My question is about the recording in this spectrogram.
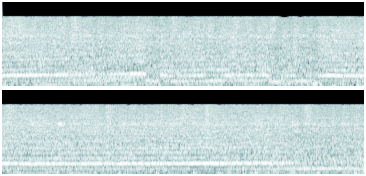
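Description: Turbocharged Suzuki Hayabusa inline-four with a GSX-R exhaust pulling hard at high speed, heard onboard. The engine note climbs, drops sharply at an upshift about a second and a half in, then pulls steadily in the next gear, with another shift right at the end. Heavy wind rumble on the microphone throughout.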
